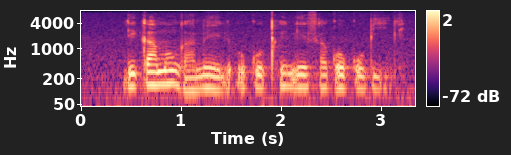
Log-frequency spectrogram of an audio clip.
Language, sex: Zulu, male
